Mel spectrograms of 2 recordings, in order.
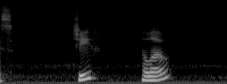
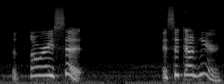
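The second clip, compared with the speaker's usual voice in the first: much higher, fussy character voice; high squeaky voice; 13 semitones higher than usual. Acted. Streamer re-reads the line as a character, far higher. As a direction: pitch it way up like a prim scholar. Voicing game dialogue, second take.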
